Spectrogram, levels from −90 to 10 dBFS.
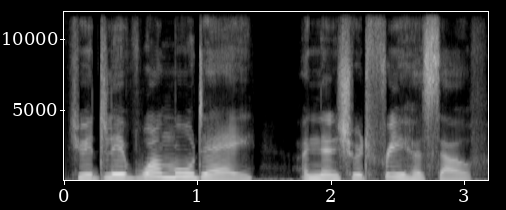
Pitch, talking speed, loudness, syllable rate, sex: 235 Hz, 225 wpm, -16 LUFS, 5.1 syllables/s, female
